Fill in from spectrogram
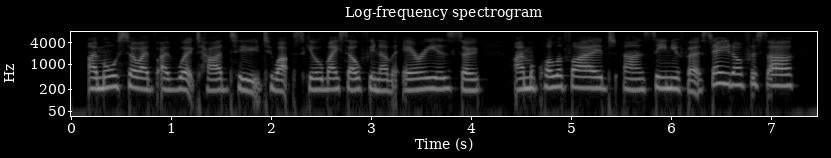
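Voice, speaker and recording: A woman with an Australian accent talks at a moderate pace and with fairly even intonation. The sound is dry and close, with no echo. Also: medium pitch for a woman, very clean recording, silent background. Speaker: documentary filmmaker. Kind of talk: interview.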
